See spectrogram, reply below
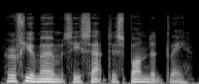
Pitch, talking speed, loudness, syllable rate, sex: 115 Hz, 210 wpm, -17 LUFS, 5.9 syllables/s, male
